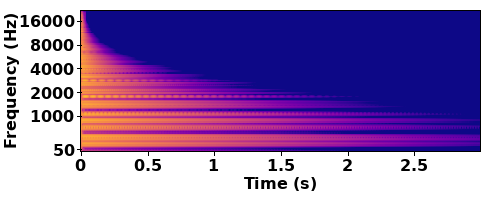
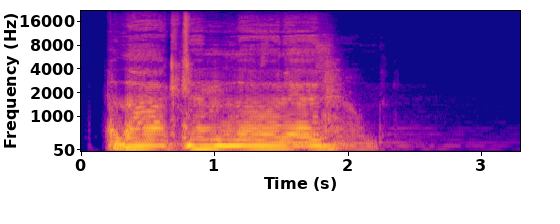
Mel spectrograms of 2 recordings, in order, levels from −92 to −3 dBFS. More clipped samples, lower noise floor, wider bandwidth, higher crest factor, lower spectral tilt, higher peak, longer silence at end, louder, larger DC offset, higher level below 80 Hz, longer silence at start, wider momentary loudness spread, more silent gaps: neither; first, -70 dBFS vs -63 dBFS; second, 18 kHz vs over 20 kHz; first, 22 dB vs 14 dB; second, -0.5 dB/octave vs -7 dB/octave; first, 0 dBFS vs -4 dBFS; first, 1.75 s vs 1.1 s; about the same, -19 LUFS vs -17 LUFS; neither; second, -88 dBFS vs -32 dBFS; second, 0 s vs 0.2 s; first, 25 LU vs 11 LU; neither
